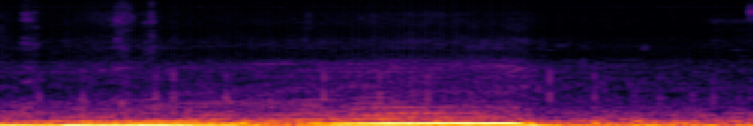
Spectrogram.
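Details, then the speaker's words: Used car on a test drive, oil on transmission and pan from a known valve cover leak: downshift from about third to second, throttle applied, engine note climbs smoothly then drops cleanly as it upshifts to third and probably cruises in fourth, no flare or clunk; normal acceleration and upshift. "Okay, so we downshifted from our probably third gear into second. We gave it throttle, it went up to third gear, and now we're cruising probably in fourth gear."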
